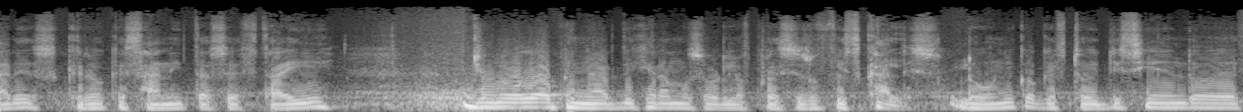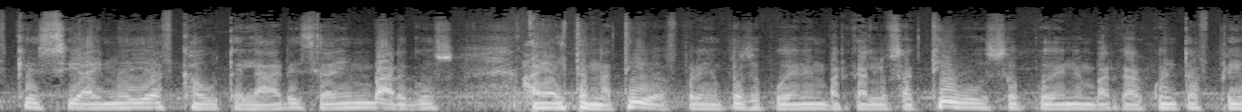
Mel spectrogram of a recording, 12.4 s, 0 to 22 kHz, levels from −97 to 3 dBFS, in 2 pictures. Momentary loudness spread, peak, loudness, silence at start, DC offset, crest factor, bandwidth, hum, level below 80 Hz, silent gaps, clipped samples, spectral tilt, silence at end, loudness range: 6 LU; -4 dBFS; -17 LUFS; 0 s; under 0.1%; 12 dB; 15.5 kHz; none; -42 dBFS; none; under 0.1%; -6 dB/octave; 0 s; 2 LU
